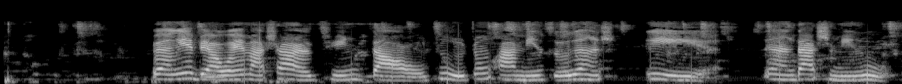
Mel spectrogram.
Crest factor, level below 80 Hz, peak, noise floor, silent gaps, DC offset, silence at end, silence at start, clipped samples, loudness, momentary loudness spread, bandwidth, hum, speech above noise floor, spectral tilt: 18 dB; -58 dBFS; -2 dBFS; -51 dBFS; none; under 0.1%; 0 s; 0.05 s; under 0.1%; -17 LUFS; 17 LU; 8.2 kHz; none; 33 dB; -2.5 dB/octave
